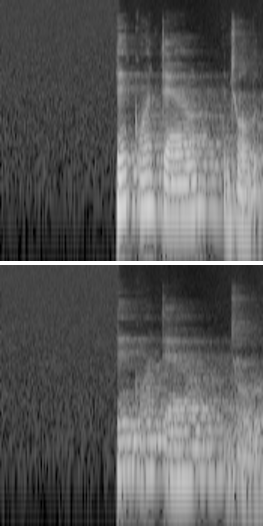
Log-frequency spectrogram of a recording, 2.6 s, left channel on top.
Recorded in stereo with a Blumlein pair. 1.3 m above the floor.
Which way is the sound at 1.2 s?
60° left.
